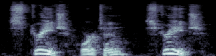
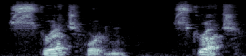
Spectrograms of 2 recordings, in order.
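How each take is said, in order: First: A far higher, louder squealing stretch; shrieking yell. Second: Yelling. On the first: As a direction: scream the order at the top of the voice. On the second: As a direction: bark the order, not yet at full force. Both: A narrator's reading. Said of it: "yelled the bug".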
